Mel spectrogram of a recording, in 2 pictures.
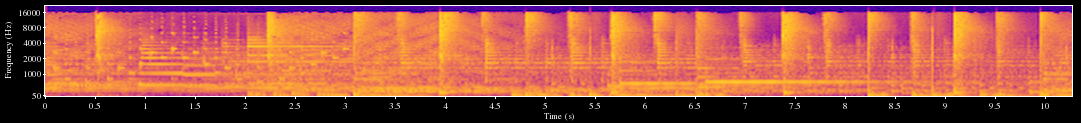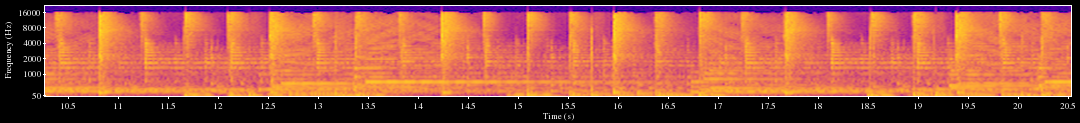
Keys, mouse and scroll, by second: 1.6 click, 4.3 click, 7.2 click, 8.1-8.6 scroll down 1, 8.9-9.3 scroll up 2, 11.4 click, 13.0 click, 15.2 click, 17.3 click, 19.5 click.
